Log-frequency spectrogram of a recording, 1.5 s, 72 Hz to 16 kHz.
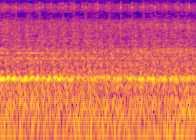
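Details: Toyota 5S-FE engine at idle: steady mid-pitched hum over a quiet, even idle; a replacement PCV (crankcase breather) valve that isn't working is to blame.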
